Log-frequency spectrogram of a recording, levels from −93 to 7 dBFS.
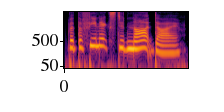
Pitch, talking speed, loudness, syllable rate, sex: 250 Hz, 195 wpm, -16 LUFS, 4.2 syllables/s, female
